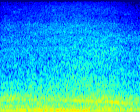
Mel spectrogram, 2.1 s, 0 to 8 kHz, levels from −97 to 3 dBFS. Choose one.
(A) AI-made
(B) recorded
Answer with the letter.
B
